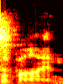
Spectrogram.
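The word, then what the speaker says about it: LaVine: It's pronounced Levine.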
